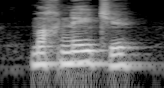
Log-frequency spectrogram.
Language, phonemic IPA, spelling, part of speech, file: Dutch, /mɑxˈnecə/, magneetje, noun, Nl-magneetje.ogg
- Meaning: diminutive of magneet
